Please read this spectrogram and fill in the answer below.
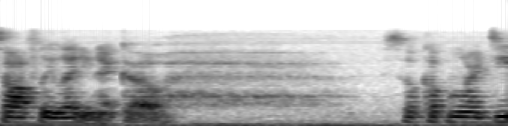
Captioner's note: exhaling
